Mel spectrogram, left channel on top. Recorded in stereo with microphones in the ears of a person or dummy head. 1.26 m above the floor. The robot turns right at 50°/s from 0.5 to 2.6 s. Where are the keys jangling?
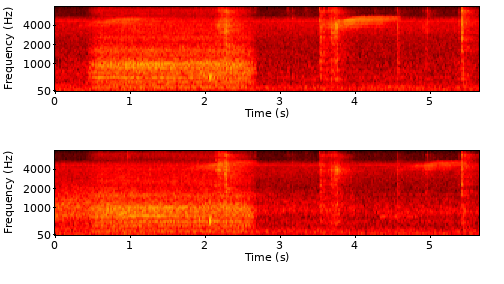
25° right (ahead or behind), 0.5 m; by 5.5 s 5° left (ahead or behind), 0.5 m.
